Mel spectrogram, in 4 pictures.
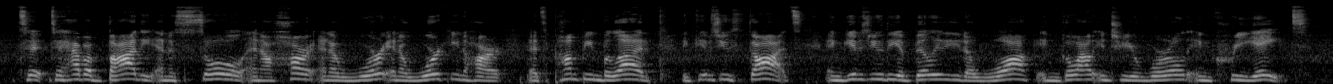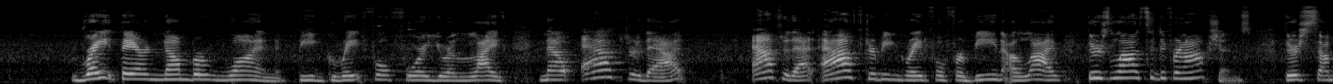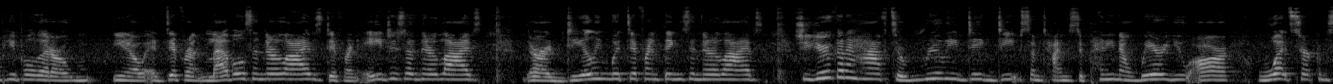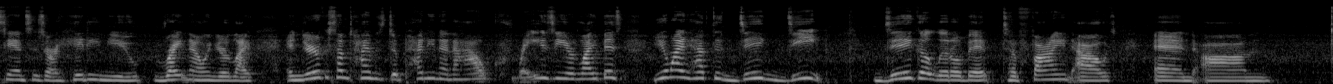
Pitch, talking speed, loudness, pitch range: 215 Hz, 160 wpm, -31 LUFS, 190-240 Hz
